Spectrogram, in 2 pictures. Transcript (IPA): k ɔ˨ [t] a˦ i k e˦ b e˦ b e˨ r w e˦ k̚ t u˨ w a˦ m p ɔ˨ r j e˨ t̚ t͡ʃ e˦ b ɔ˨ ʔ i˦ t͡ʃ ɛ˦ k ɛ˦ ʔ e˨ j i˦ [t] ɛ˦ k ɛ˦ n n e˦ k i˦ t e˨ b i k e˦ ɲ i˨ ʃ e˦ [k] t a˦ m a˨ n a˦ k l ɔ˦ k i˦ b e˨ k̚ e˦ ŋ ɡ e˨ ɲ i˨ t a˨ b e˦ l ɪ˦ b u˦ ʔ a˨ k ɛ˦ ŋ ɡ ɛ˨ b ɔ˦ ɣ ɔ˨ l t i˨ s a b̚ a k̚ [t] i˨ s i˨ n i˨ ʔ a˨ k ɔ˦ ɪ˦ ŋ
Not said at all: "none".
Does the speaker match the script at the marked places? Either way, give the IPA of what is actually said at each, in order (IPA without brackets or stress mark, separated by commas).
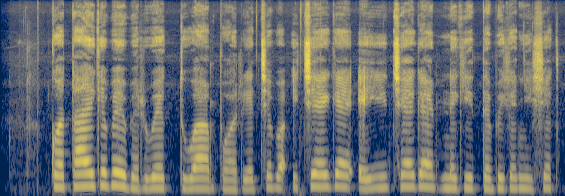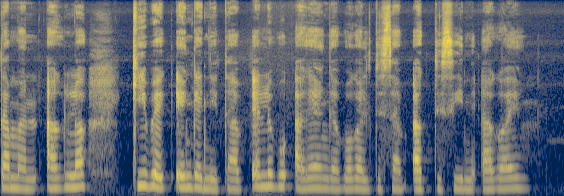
t, t͡ʃ, k, t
